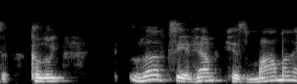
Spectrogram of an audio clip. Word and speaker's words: Kaluuya: Daniel Kaluuya, I always mispronounce it. Kaluuya.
